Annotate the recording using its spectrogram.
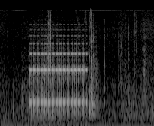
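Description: Landline telephone ringing: one short electronic ring, a steady fluttering tone lasting under a second, starting about half a second in.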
